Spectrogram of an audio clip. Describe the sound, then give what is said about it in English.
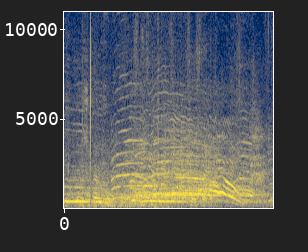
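A crowd of well-wishers in York shouts and calls out at once at a man who threw eggs at King Charles, at the unveiling of a statue of Queen Elizabeth II; overlapping raised voices form a loud, sustained clamour that swells briefly before easing off at the end. “crowd of well wishers shouted at the man as Charles mostly ignored the incident.”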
